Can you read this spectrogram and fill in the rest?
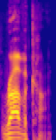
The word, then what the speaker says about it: Ravikant: Ravikant. Okay, great. And then I was just going to introduce. G-S-E-N,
